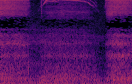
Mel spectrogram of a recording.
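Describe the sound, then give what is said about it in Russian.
Ujjayi breathing in a yoga class: a faint, throaty, rasping airflow that runs steadily, with a brief change in texture midway. “Дышим Уджхая, дышим, вдох, выдох.”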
